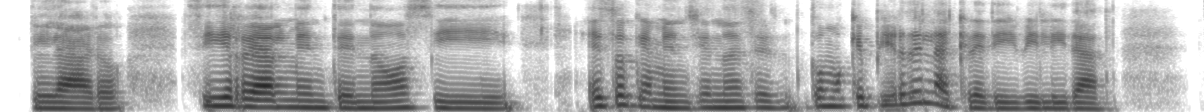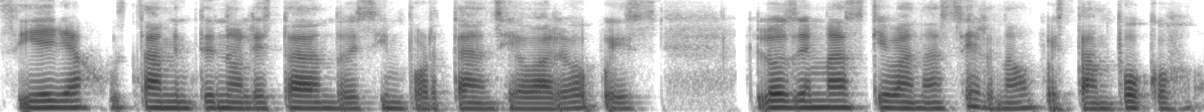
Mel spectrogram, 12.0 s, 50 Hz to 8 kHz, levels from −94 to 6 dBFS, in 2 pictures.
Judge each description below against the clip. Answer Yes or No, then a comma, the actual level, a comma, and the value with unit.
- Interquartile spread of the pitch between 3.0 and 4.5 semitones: No, narrow, 2.5 semitones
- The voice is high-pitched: No, medium, 165 Hz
